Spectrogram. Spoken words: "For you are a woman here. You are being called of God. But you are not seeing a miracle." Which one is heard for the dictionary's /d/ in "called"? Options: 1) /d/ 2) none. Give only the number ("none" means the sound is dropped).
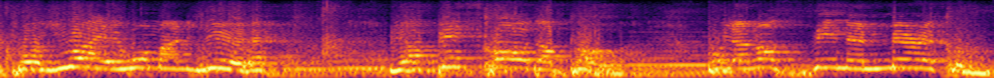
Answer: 1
